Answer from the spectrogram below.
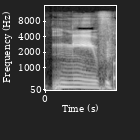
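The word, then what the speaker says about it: Niamh: Like, Neam McDonald? – No! – No, it's actually Neve, okay? The M makes a V sound and the H is silent.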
